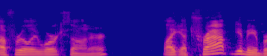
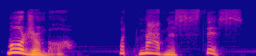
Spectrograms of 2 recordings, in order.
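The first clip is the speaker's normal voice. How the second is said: high, haughty villainess scolding; scornful sorceress; 5 semitones higher, 5 dB louder than usual. Acted. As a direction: sneer at him from above. Sorceress scorns her rival.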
